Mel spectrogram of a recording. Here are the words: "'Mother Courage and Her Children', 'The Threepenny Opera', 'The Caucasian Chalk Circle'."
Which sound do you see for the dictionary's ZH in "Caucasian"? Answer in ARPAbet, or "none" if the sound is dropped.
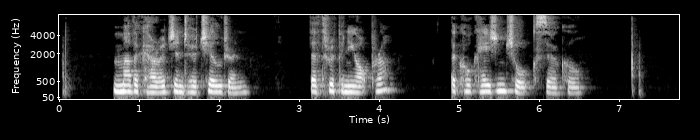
ZH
